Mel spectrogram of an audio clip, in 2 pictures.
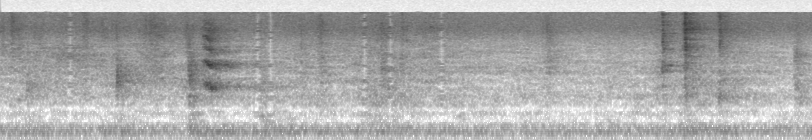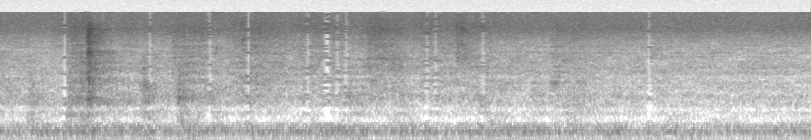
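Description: Quiet theatre room tone: a steady low hum, with a few soft knocks and rustles of actors moving on the stage, the clearest about a second in and others around the middle.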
